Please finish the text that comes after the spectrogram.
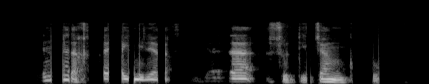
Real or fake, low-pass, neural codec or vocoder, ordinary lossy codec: fake; 7.2 kHz; vocoder, 44.1 kHz, 128 mel bands every 512 samples, BigVGAN v2; Opus, 32 kbps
